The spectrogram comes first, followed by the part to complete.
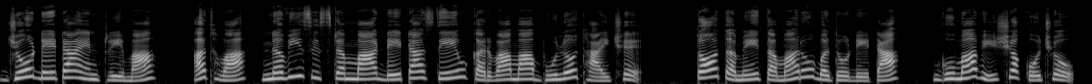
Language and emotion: Gujarati, neutral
